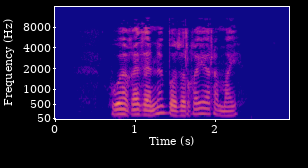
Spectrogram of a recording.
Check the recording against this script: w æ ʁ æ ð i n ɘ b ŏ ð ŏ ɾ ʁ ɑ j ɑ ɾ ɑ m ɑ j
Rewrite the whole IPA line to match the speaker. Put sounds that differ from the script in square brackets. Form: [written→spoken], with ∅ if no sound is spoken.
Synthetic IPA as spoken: w æ ʁ æ ð [i→æ] n ɘ b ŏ ð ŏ ɾ ʁ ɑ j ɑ ɾ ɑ m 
